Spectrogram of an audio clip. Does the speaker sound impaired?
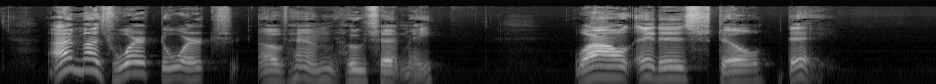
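Yes: cerebral palsy; congenital cerebral palsy, born with condition.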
